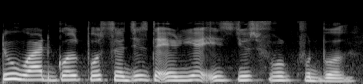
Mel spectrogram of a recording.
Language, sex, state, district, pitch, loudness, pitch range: English, female, Arunachal Pradesh, Lower Dibang Valley, 195 Hz, -13 LUFS, 185-210 Hz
